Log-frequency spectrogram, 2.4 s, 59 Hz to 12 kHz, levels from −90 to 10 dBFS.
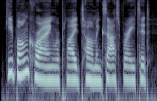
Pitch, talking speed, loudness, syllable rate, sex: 195 Hz, 155 wpm, -17 LUFS, 5.2 syllables/s, female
